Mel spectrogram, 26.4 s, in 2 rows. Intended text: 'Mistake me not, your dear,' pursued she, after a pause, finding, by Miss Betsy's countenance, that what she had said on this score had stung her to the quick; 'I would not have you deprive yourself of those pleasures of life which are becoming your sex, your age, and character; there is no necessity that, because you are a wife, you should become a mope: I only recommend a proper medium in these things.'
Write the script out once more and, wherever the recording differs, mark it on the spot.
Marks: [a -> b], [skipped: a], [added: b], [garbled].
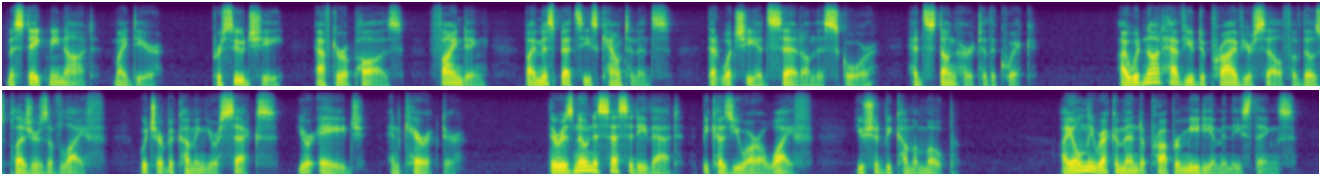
'Mistake me not, [your -> my] dear,' pursued she, after a pause, finding, by Miss Betsy's countenance, that what she had said on this score had stung her to the quick; 'I would not have you deprive yourself of those pleasures of life which are becoming your sex, your age, and character; there is no necessity that, because you are a wife, you should become a mope: I only recommend a proper medium in these things.'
